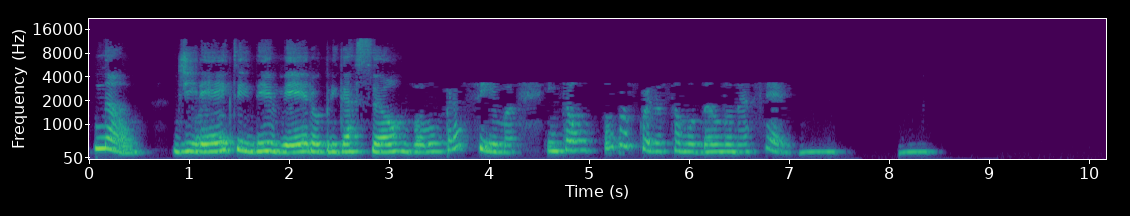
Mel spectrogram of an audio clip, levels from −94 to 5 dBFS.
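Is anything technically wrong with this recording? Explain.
Yes. From 3.12 to 7.12 s the adaptive stream plays at a lower bitrate. The player switches to a much leaner encode, fitting roughly 16 kbit/s AAC, so nothing above 3.4 kHz remains and the speech turns dull and smeared. Unlike a dropout, the quality changes abruptly with no gap.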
